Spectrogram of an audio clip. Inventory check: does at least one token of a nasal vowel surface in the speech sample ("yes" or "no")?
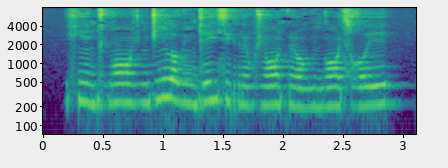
yes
